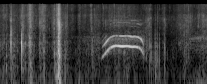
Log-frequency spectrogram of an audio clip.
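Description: Paper padded mailer envelope being torn open and crinkled by hand, with a sharp rip about a second in. Midway a child lets out one high, arching exclamation about a second long, the loudest sound, before the crinkling goes on faintly.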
